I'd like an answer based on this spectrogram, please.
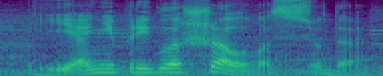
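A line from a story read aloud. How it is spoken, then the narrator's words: Low husky voice. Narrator (Russian): Дентон говорил низким, хрипловатым голосом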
